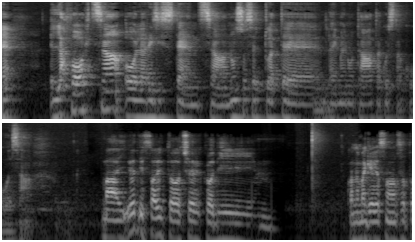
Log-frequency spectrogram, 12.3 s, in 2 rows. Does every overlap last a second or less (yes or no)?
yes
